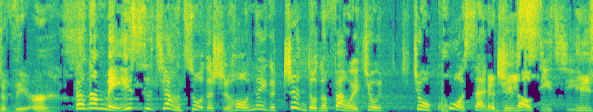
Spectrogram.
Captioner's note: interpreter speaking in foreign language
